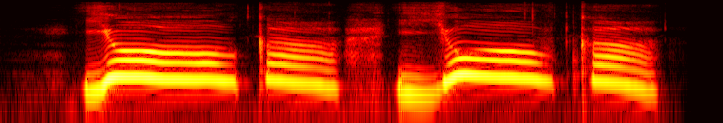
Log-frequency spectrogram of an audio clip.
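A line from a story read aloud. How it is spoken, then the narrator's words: Excited shouting. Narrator (Russian): кричали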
